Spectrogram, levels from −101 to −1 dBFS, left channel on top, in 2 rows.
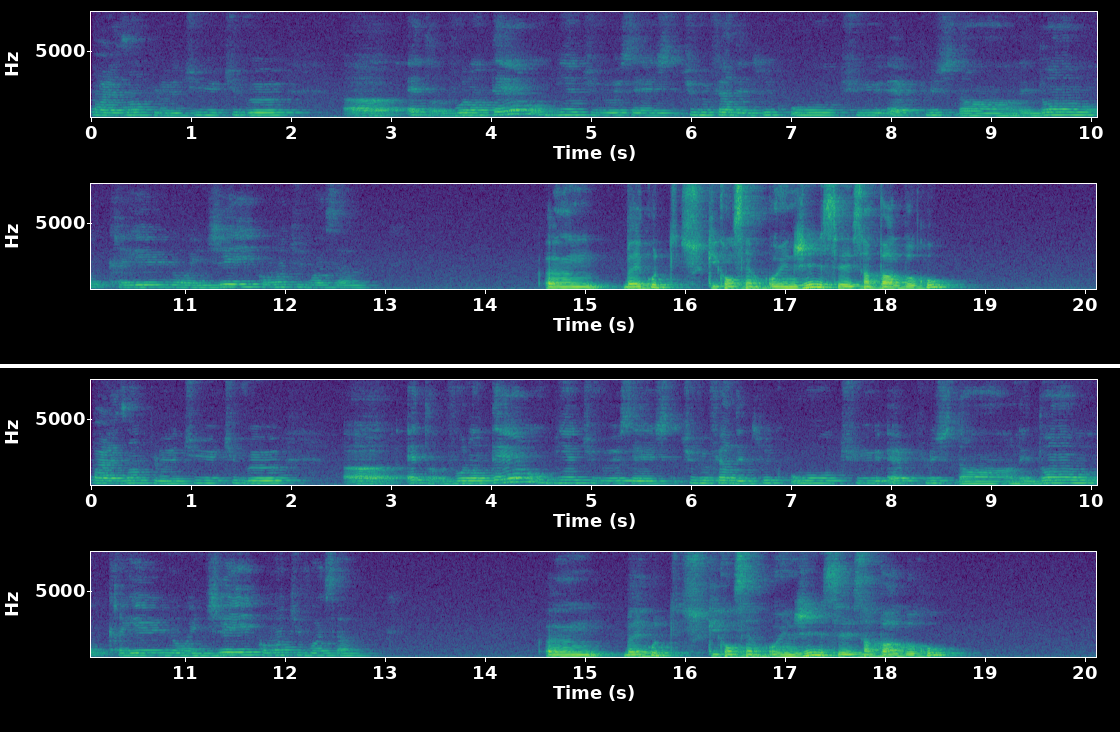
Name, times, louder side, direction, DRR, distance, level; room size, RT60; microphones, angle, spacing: voice 1, 0.0-2.0 2.5-12.7, right 1 dB, 50° right, -1 dB, 1.9 m, -35 dB
voice 2, 14.6-15.1 15.4-18.6, left 3 dB, 75° left, 8 dB, 0.8 m, -23 dB
10.5 x 8.3 x 2.6 m, 0.76 s
head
